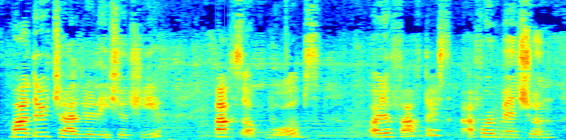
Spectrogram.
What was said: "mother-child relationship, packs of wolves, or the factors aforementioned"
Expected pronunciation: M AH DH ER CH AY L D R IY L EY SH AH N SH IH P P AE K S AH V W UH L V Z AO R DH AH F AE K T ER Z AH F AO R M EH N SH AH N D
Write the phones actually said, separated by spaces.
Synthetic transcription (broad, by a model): M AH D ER CH AY L D R IY L EY SH AH N SH IH P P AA K S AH P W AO L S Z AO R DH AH F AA K T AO S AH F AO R M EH N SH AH N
